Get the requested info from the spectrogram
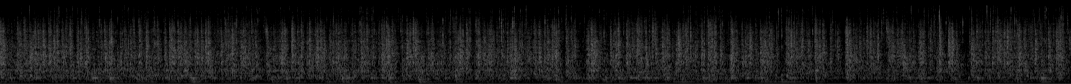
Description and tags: Raining on roof
Raining on the roof.
weather, rain, storm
